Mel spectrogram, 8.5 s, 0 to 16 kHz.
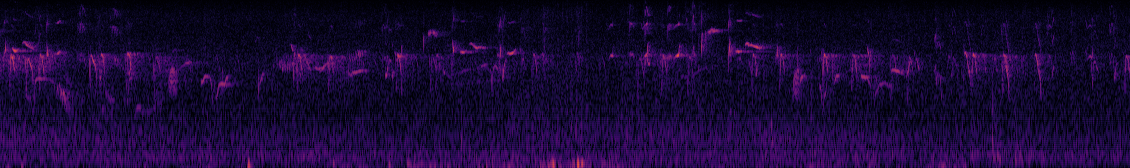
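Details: Red crossbills, probably but not confirmed Type 3, in Bayfield County on 9 March 2018: several birds give a steady overlapping chatter of sharp, high kip notes with no pause, over faint low background rumble.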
